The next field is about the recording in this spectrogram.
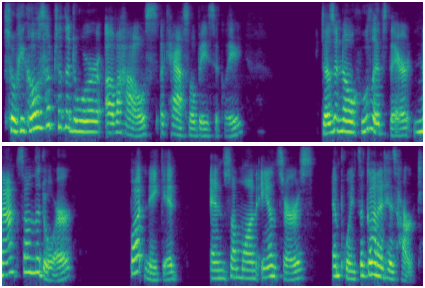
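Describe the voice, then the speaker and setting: A woman's voice: mid-range voice, sing-song, measured pace, dull audio. A woman teacher reading a story aloud and explaining it in an informal way. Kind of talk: read-aloud lesson with casual explanatory commentary.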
